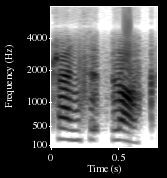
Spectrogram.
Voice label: transit block, overwatch radio voice; hl2mp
